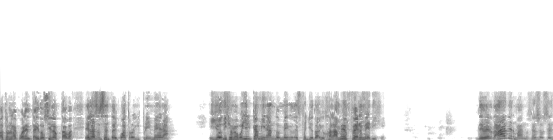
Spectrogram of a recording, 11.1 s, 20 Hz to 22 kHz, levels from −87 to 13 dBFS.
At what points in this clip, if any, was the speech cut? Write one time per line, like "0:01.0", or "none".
none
